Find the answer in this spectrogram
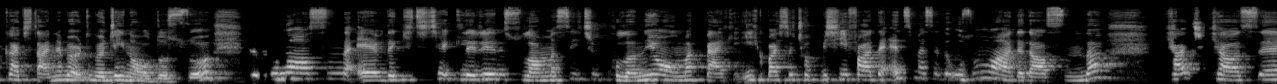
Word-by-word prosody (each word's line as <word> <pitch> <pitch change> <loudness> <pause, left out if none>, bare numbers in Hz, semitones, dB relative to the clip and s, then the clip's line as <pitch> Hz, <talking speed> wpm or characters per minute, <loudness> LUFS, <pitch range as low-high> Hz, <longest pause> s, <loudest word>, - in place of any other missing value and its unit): birkaç 215 0 0
tane 205 +3 0
börtü 210 0 +1
böceğin 190 +1 +3
olduğu 140 -4 -1
su 160 - +2
ve 290 - -5 0.4
bunu 260 +1 +3
aslında 260 0 -1
evdeki 200 +2 +1
çiçeklerin 235 +2 +1
sulanması 195 -3 +1
için 245 -1 -2 0.2
kullanıyor 205 +4 +1
olmak 205 -1 0
belki 170 0 -1
ilk 210 0 -5
başta 205 +2 0
çok 220 -1 -5
bir - - -3
şey 225 +1 +2
ifade 225 -2 +1
etmese 285 - -2
de - - -5
uzun 260 - -5
vadede 200 -9 +2
aslında 185 - 0 0.7
kaç 240 0 0
kâse, 200 -1 +2
210 Hz, 135 wpm, -22 LUFS, 195-240 Hz, 0.7 s, böceğin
